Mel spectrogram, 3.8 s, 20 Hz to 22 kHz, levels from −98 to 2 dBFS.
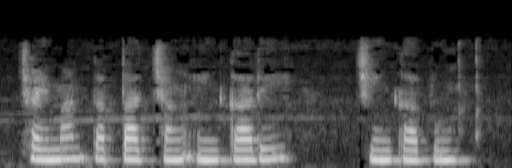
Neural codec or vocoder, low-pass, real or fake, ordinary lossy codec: none; 10.8 kHz; real; MP3, 32 kbps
